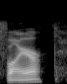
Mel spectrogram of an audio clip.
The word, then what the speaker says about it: FHIR: producing a fire adapter so fhir is pronounced fire so for those folks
